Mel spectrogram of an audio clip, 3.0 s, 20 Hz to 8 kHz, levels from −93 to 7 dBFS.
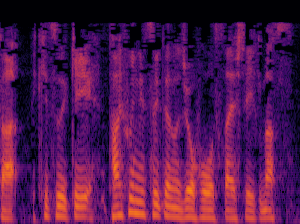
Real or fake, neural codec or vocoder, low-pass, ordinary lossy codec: fake; codec, 16 kHz, 4 kbps, X-Codec, HuBERT features, trained on general audio; 7.2 kHz; MP3, 24 kbps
